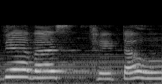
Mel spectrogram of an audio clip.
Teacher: ಸ್ಥಿ ನಲ್ಲಿ ಥಿ ಮಹಾಪ್ರಾಣ ಹ್ರಸ್ವ ಬರಬೇಕು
